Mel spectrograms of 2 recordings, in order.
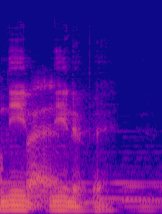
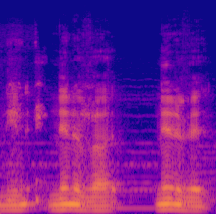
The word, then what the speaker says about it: Nineveh: Nineveh.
